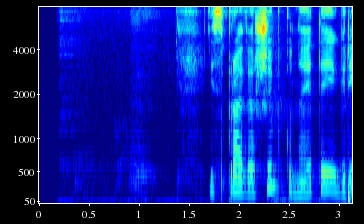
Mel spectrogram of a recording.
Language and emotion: Russian, neutral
